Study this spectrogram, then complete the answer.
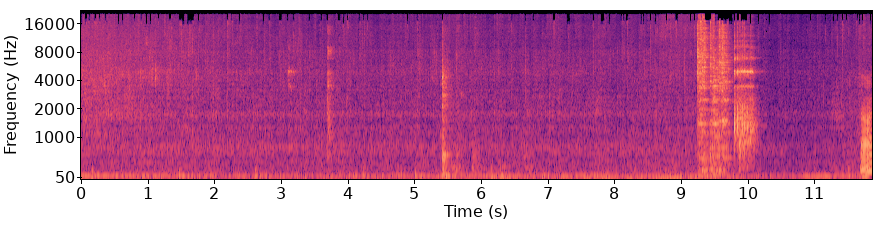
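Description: Cashew and almond paste stirred into mixed vegetables in a pan for a Navaratna korma, with a steady low sizzle, occasional scraping clinks of a spoon against the pan, and a louder burst of clatter near the end.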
